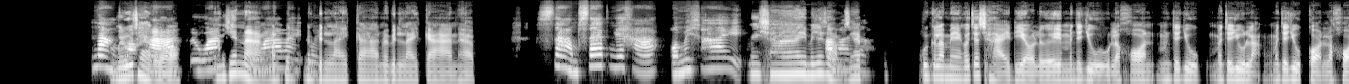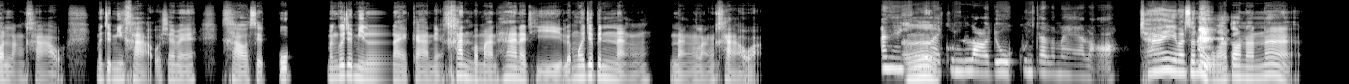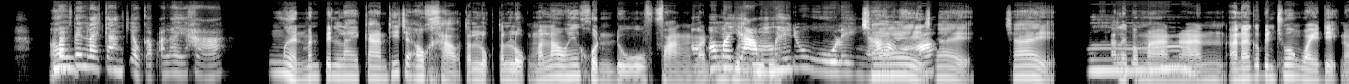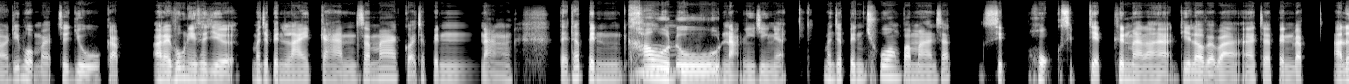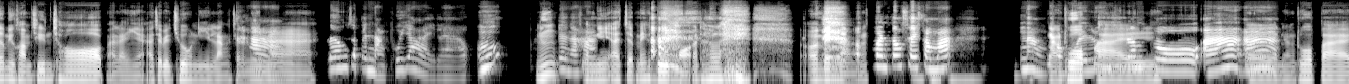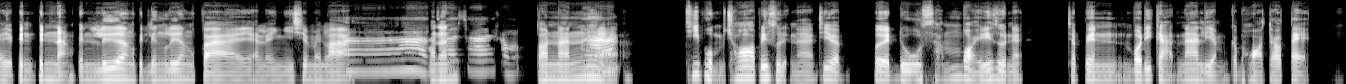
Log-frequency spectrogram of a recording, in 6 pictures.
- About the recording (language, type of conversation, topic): Thai, podcast, คุณชอบดูหนังแนวไหนเวลาอยากหนีความเครียด?
- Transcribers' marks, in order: chuckle; laugh; chuckle; unintelligible speech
